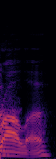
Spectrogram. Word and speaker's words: Drahla: Drala. That's what we're going with for that one. I'm Yeah. gonna pronounce it differently every time.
